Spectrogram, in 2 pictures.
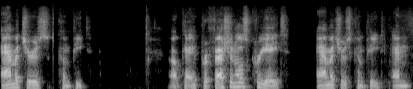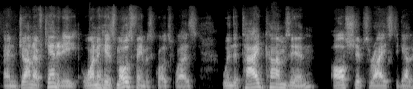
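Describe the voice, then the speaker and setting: Using a normal speaking voice, a man talks at a medium pitch with lively intonation and a fairly slow pace. The recording is very clean, with a silent background. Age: 60s. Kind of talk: casual chat.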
